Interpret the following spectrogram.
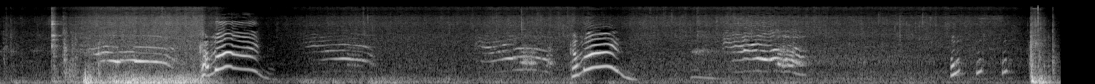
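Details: Siamese cat giving loud, bent meows that rise and fall, about five spaced calls with a cluster of quick mews near the end, over a hiss like rain and some background talk.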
